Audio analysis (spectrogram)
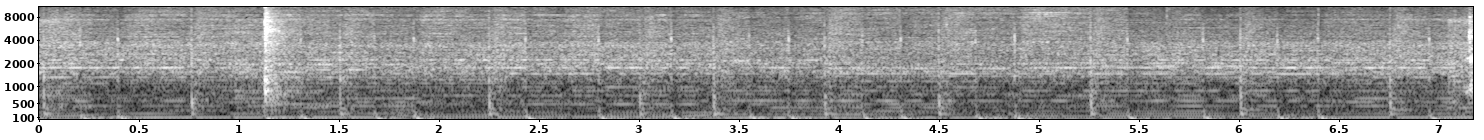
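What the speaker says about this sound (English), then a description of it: "I like to tighten everything up and then go back and tighten it again just to make sure" Ratchet wrench tightening the blade bolt on a SkilSaw compound miter saw, a steady run of close, rhythmic clicking with no voices.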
